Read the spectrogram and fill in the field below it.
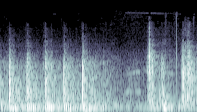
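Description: A series of quick, solid knocks on the door of movie star Jane Wyman's house, about five in an even rhythm, then a short pause before a few more raps follow, with a low murmur underneath.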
